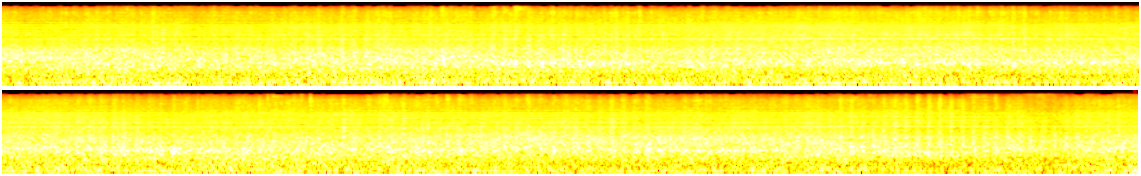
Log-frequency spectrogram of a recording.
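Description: Freight train of open gondola wagons rolling past, a steady, continuous noise of steel wheels running on the rails.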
